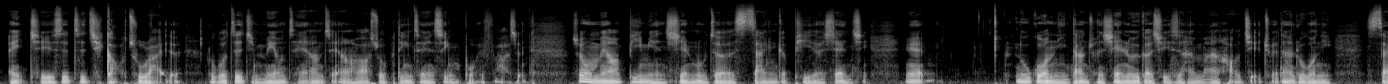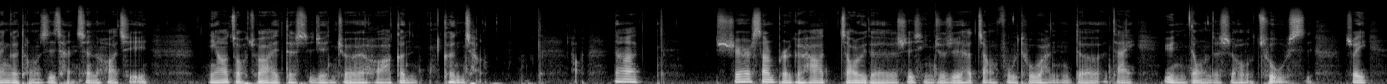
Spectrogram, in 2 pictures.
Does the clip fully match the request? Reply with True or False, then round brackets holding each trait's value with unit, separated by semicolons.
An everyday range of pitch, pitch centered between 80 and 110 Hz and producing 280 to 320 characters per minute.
True (3.6 semitones; 85 Hz; 290 characters per minute)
